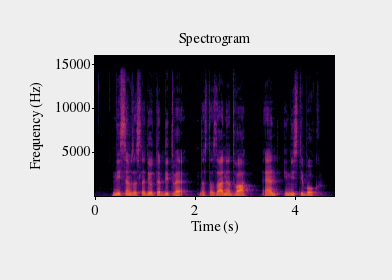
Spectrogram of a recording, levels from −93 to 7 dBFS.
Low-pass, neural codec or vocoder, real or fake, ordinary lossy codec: 14.4 kHz; none; real; none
